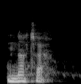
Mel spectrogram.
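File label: "nutter", British English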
